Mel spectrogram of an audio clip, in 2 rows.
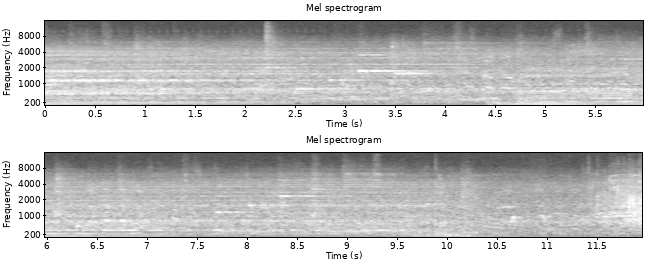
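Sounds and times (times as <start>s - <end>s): held music chord echoing: 0.0s - 9.9s
crowd murmur: 0.0s - 11.9s.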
